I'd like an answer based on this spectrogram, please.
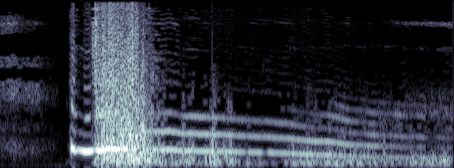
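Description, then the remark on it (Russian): A door is shut with one loud, heavy thud, then a low groaning creak drags on and slowly fades over the next few seconds. No one speaks. “Дверь как, открыли или закрыли? Закрыли.”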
